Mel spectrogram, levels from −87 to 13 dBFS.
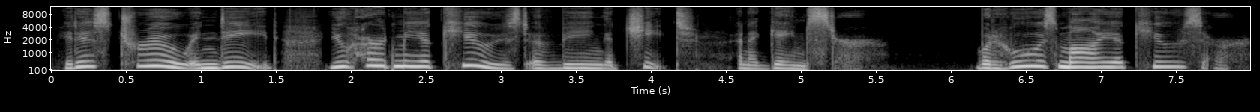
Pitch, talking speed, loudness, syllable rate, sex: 230 Hz, 150 wpm, -17 LUFS, 4.0 syllables/s, female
